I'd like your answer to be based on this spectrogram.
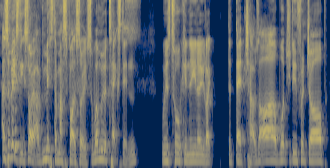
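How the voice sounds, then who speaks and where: A man's voice: medium pitch, rapid-fire. A young man, telling a rambling story in casual podcast chat, swearing and laughing along. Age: 20s. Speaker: podcast co-host.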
